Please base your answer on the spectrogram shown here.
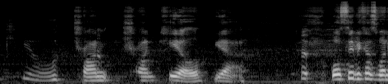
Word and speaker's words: Tranquille: you english version it but it's tron keel so when i see it on the paper i want to say tranquil but i hate that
